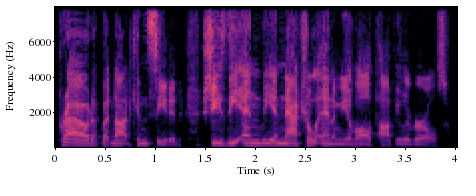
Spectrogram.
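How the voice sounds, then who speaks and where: A man narrating the action lines of a screenplay at home, with vivid, measured delivery. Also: medium pitch, no echo. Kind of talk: screenplay reading.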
